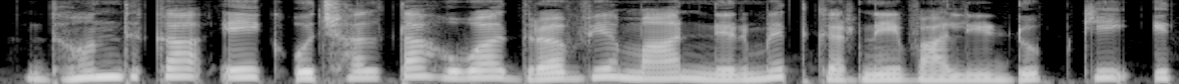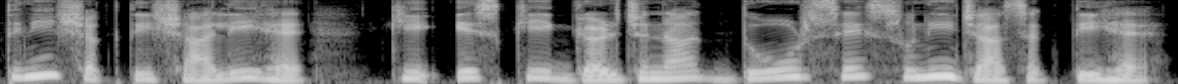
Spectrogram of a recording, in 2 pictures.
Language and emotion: Hindi, neutral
